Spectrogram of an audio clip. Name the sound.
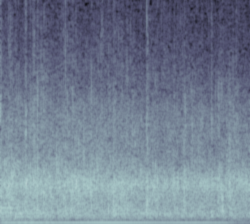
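audience clapping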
